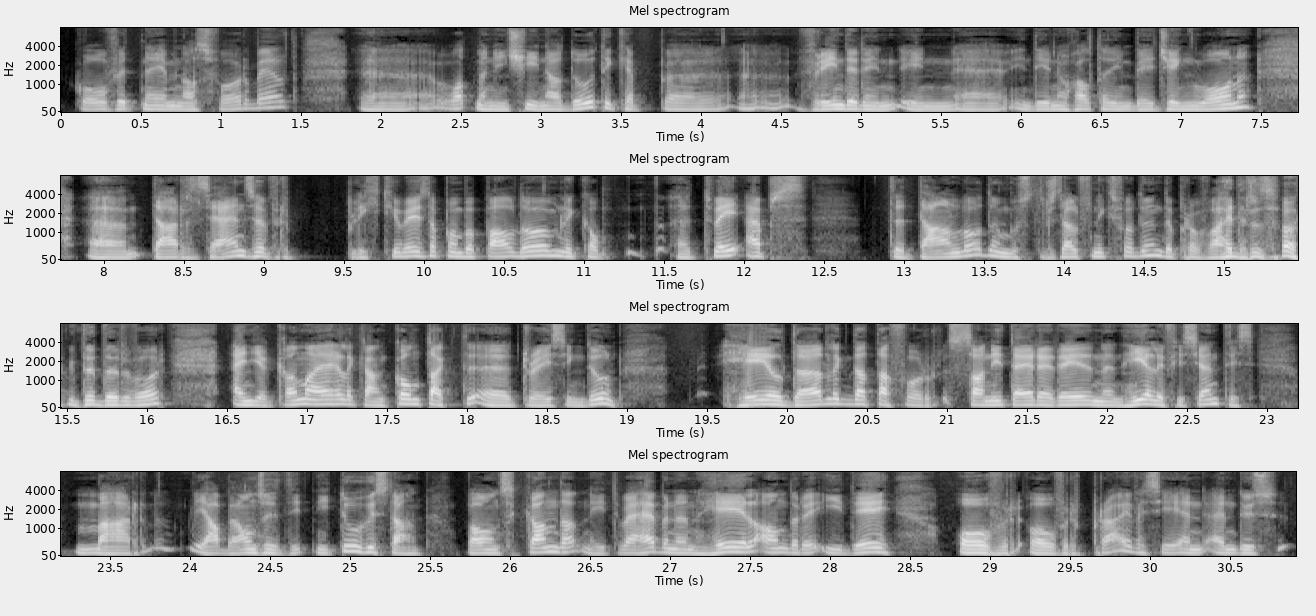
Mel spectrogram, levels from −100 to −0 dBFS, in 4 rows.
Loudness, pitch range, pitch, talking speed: -19 LUFS, 120-150 Hz, 130 Hz, 175 wpm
